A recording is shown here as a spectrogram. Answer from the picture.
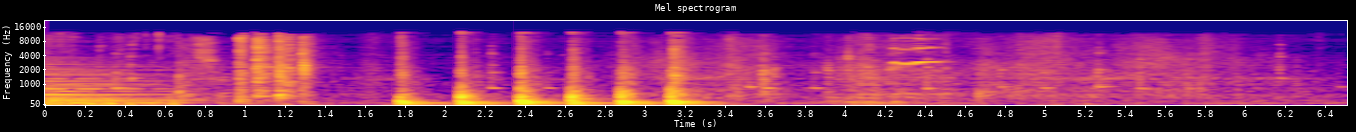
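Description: Knocking on a front door with a fist: a few light taps, then a run of five sharp knocks at about three a second. Quieter handling sounds follow as the door is opened.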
